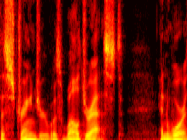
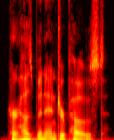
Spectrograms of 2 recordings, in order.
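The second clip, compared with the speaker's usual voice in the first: plain reading voice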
